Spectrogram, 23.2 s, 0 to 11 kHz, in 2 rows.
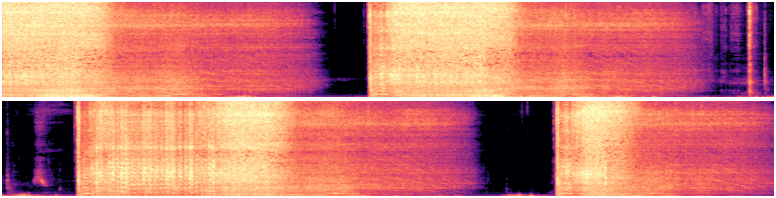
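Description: An abandoned Ford Fairlane engine cranking and catching on its first start in 35 years: four loud bursts of churning, sputtering cranking that fade away between tries, separated by brief silences.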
